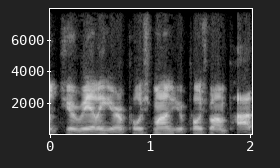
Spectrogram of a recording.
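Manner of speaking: ordinary talk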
